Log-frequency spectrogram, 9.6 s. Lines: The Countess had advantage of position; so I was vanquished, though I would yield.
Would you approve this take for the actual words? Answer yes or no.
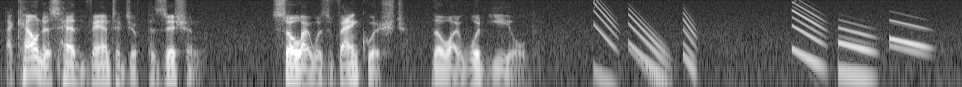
yes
